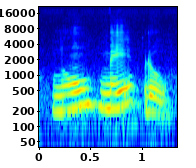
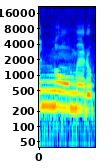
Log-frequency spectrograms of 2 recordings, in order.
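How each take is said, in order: First: NÚMERO slowly split as nú-me-ro; syllable by syllable. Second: Said in the usual way. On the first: Shown as a demonstration. Teacher showing the stressed syllable of número, syllable by syllable. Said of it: "olha só". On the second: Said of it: "olha só, número".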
